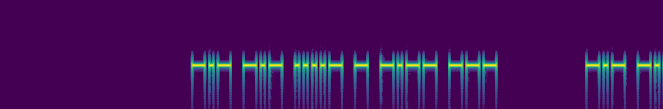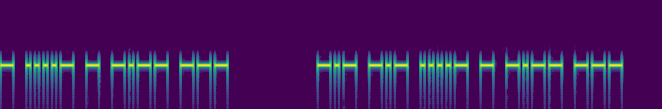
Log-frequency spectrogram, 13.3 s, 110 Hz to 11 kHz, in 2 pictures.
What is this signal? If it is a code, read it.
Morse code, heard as a keyed tone, about 28 wpm, 700 Hz. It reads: KK4TYO KK4TYO KK4TYO
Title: USA Call Signs - 6 Characters - Repeated 3x - 28wpm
